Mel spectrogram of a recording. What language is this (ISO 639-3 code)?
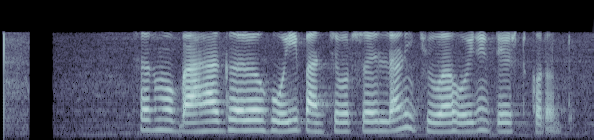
ori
